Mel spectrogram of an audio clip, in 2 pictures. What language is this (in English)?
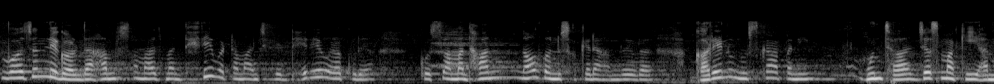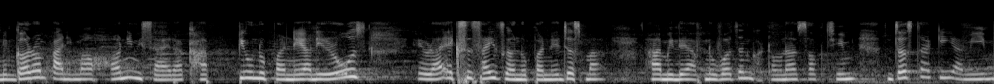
Nepali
